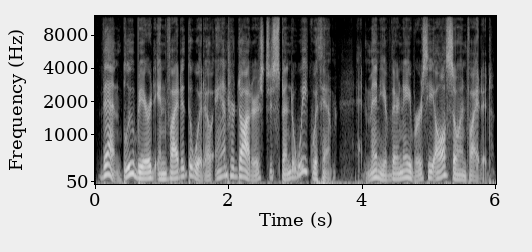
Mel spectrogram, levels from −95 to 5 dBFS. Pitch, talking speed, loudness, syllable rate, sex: 125 Hz, 220 wpm, -19 LUFS, 5.7 syllables/s, male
